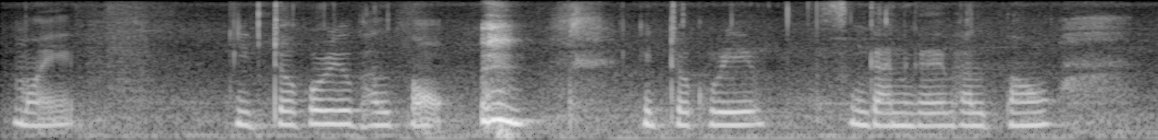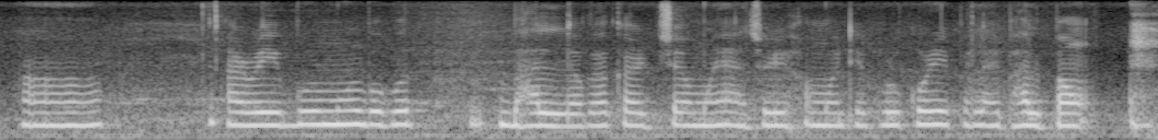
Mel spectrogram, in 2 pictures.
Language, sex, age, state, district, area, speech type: Assamese, female, 18-30, Assam, Morigaon, rural, spontaneous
